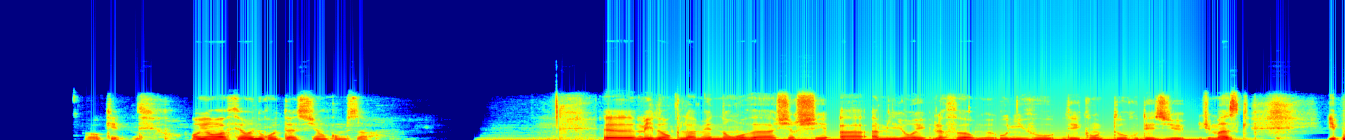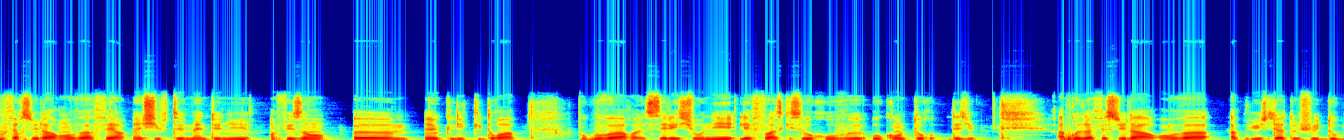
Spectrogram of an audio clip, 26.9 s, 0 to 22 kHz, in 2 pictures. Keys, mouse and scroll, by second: 1.8 r, 6.0 click, 6.3 middle click, 6.9 KP_1, 7.0 Tab, 7.5 shift+scroll up 4, 7.6 Tab, 8.1 right click, 8.3 ctrl+KP_Add, 8.7 scroll up 2, 8.8 ctrl+Tab, 9.3-10.4 shift+right drag, 10.4 ctrl+Tab, 10.9 w, 12.0 Tab, 12.2 Tab, 12.9 right click, 13.1-16.2 shift+right drag, 16.3 ctrl+Tab, 16.8 w, 17.3 Tab, 17.5 a, 17.6-17.9 scroll down 2, 17.9 scroll up 1, 18.1 Tab, 18.3 Tab, 18.7 click, 19.2 o, 19.4 click, 19.7 s, 20.2 Tab, 20.3-20.7 scroll down 4, 20.7 scroll up 1, 20.9 right click, 21.0 middle click, 21.4 KP_1, 21.9 right click, 22.7 Tab, 22.9-23.3 scroll down 2, 23.3 middle click, 24.1-24.7 scroll up 3, 24.3 KP_1, 24.7 Tab, 25.5 right click, 25.8 ctrl+z, 26.1 o, 26.3 right click.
